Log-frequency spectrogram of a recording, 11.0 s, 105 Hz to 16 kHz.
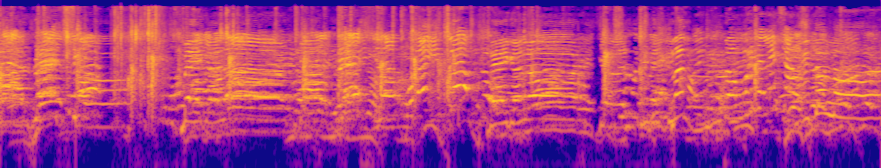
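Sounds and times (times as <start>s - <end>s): children singing together: 0.0s - 11.0s
hand clapping: 0.5s - 6.8s.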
